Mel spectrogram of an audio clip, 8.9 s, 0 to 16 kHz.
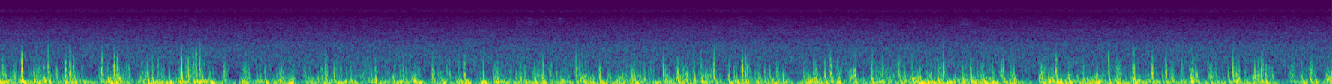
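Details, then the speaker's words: Non-branded 12-inch fan with motor bearing problems, oiled before but worn again: startup and running hum with an uneven, rattling tick from the worn motor bearings. "It does have somewhat of a startup sound. Kind of hard to hear it because the bearings are jacked up."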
